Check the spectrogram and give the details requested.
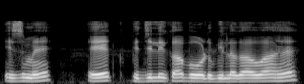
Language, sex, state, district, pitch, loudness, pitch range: Hindi, male, Uttar Pradesh, Saharanpur, 155 Hz, -13 LUFS, 150-160 Hz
